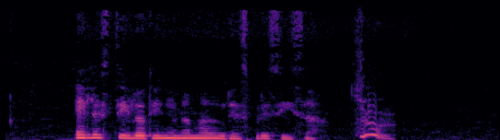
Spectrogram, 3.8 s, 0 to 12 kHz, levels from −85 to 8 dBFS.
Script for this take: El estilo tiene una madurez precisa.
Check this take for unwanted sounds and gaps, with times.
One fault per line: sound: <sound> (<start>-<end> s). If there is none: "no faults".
sound: sneeze (2.6-3.0 s)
